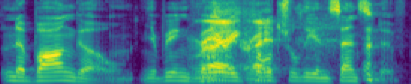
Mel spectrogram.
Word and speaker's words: Lupita Nyong'o: She's the main character, and Erich, please, her last name is pronounced Nabongo.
